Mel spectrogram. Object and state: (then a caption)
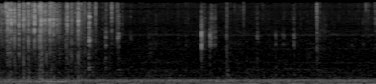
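Soap bar being scraped. A red-handled metal knife cuts and scrapes a solid blue-and-white striped soap bar, chipping pieces off it. A dense run of crisp, bright crackling and scraping opens the clip. It then thins to scattered sharp clicks and faint scrapes over a steady low hum.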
